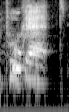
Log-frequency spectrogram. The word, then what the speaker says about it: Phuket: Oh, is that how you pronounce it? – Yeah, Phuket.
